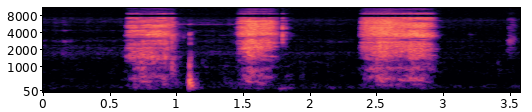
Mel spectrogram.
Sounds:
Sniff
